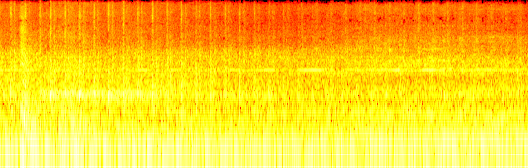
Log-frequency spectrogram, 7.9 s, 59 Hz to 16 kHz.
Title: 2021 TAHOE, YUKON Engine malfunction lamp on. Misfire dtc and ticking noise.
